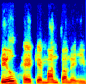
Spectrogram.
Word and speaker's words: Dil Hai Ke Manta Nahin: And then the Dil Hai Ka Manta Nahin. Now, what exactly does the 1991 Aamir Khan title mean? What does that mean? Okay, so it's pronounced Dil Hai Ke Manta Nahin, which basically translates to "the heart won't listen."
